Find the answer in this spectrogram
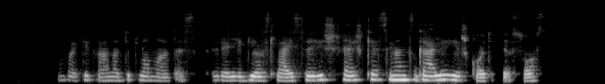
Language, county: Lithuanian, Kaunas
